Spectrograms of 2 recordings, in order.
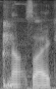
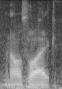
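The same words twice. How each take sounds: The two takes are said the same way.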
